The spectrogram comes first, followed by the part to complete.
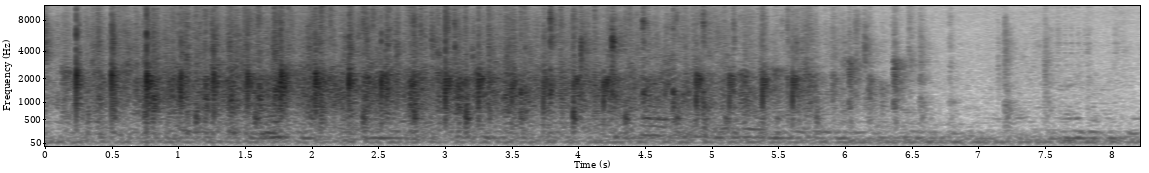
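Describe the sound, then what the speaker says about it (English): Sustained clapping fills a board of education meeting room, a dense steady round of applause from the audience that tapers off over the last couple of seconds. "let's give them a round of applause, please."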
